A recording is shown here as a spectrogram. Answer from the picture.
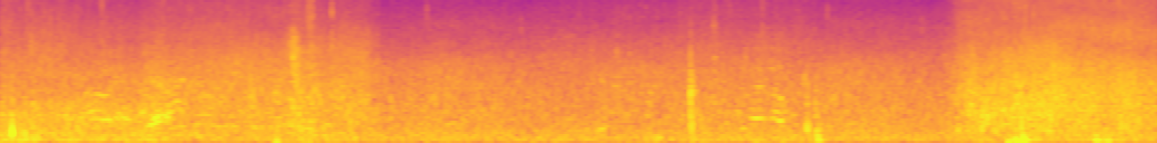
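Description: Wind and lake-water noise around a small wooden boat, with faint distant voices and a few sharp knocks. The hiss thins out about three seconds in and comes back louder near the end.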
